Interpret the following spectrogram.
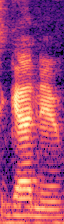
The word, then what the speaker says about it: GNU: victim I think it's I think it's new cash but anyways it's gnu c a new cach and the idea here is um two syllables G new oh it is G that's what Wikipedia's pronunciation key says wow learn something new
